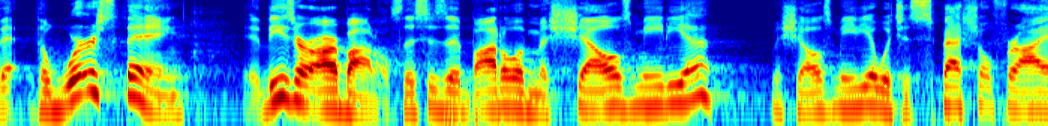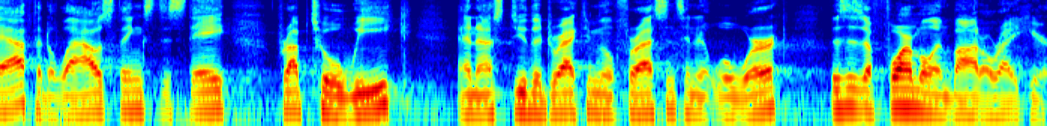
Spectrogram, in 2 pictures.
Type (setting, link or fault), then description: setting, live audience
